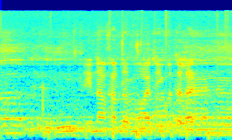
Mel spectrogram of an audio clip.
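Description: Indistinct voices of several people talking at once, overlapping in a room.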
